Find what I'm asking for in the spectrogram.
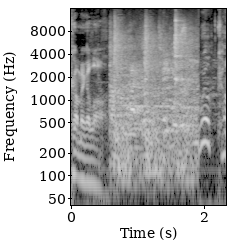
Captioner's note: hammer pounding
